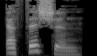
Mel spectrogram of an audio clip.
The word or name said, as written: ethician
